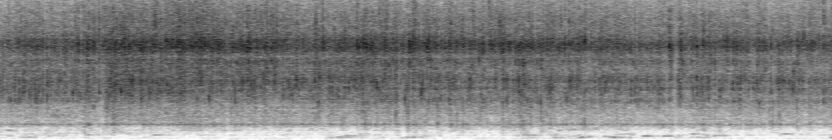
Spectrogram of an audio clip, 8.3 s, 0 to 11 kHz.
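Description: Pieces of a large 2.5 kg rui fish frying in hot oil in a kadai as they are turned, giving a steady, close sizzling hiss that runs unbroken from start to finish.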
